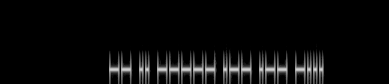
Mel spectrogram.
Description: Morse code, heard as a keyed tone, about 40 wpm, 700 Hz. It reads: MI0WWB
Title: Call Signs Repeated 2x - 40wpm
